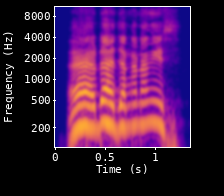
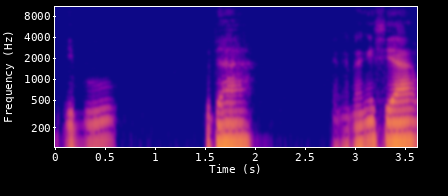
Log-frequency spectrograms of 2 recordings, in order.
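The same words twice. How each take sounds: First: Brisk, careless comfort, louder; offhand shushing, no real sympathy; brushing off. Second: Soft, gentle and much quieter; hushed, caring reassurance; tender comfort. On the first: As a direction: toss it off like a quick dismissal. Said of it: "Enggak lah". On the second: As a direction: soothe her with a hand on her shoulder. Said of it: "Mungkin dipegang bahunya". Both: Shown as a demonstration.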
